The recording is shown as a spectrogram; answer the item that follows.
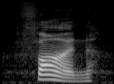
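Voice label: "fun", English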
